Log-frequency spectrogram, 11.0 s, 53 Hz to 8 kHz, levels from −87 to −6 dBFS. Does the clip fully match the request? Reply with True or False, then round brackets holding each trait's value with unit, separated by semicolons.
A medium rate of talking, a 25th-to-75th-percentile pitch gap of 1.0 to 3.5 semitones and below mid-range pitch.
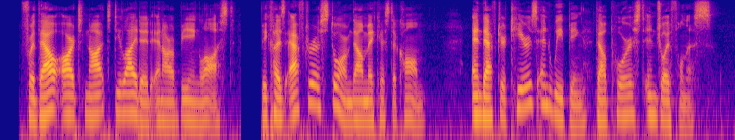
False (145 wpm; 4.0 semitones; 120 Hz)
